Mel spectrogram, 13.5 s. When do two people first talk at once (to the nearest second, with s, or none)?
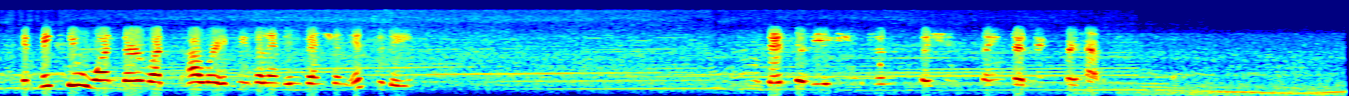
none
